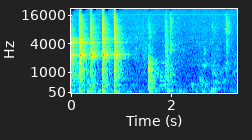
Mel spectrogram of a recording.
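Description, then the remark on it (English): A gavel bangs four times in a quick, even rhythm, with sharp wooden knocks, followed by a softer single knock and faint low murmuring, opening a Manasquan School District Board of Education public meeting on October 13th, 2020. “Yeah, bang that gavel.”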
